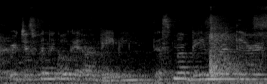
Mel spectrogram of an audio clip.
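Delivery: normal talking voice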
